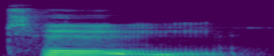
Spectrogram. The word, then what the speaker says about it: tomb: Tom, the atom, when you put a B, a silent B on the end of Tom, you get tomb.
